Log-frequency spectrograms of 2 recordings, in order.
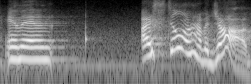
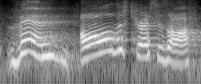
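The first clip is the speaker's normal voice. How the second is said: ordinary talk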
